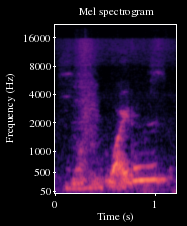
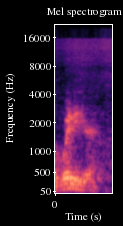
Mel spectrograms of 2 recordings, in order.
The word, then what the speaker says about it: Whittier: It's the Whiter murders? Let me see. Oh, Whittier. Whittier.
